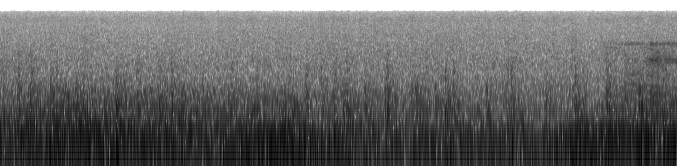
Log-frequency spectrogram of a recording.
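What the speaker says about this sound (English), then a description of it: "Oh good, storm." Heavy rain roars steadily under rolling thunder during a storm in the video game Lethal Company, a dense, constant wash that fills the whole stretch with faint tonal game sounds near the end.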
